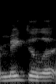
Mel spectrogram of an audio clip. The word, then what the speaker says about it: amygdala: So is that with this, I don't even remember how to pronounce that. Is it the amygdala?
